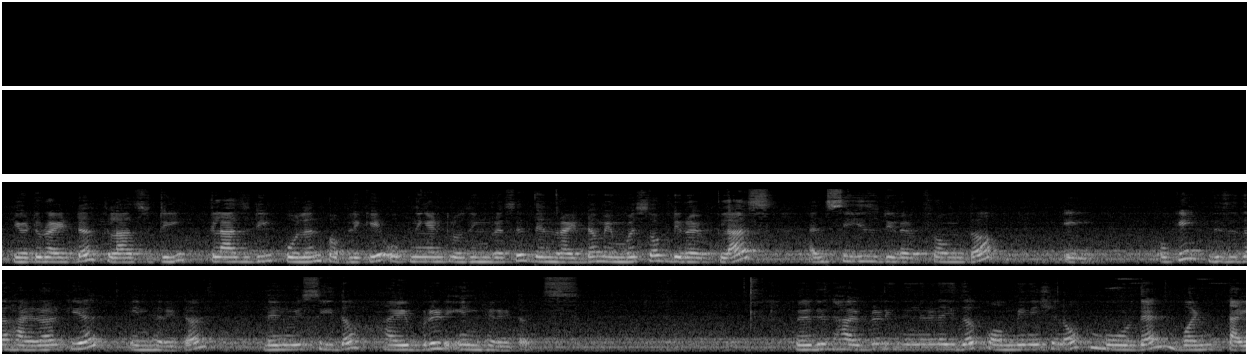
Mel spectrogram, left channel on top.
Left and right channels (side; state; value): left; silent; digital silence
